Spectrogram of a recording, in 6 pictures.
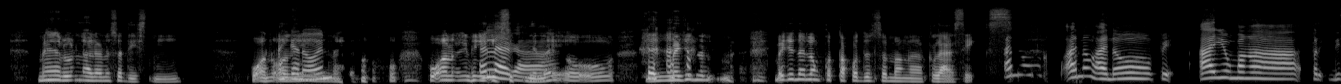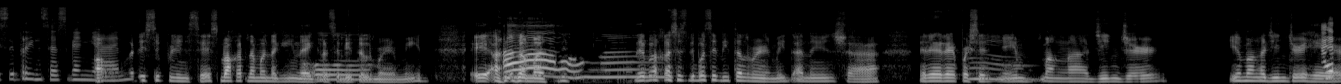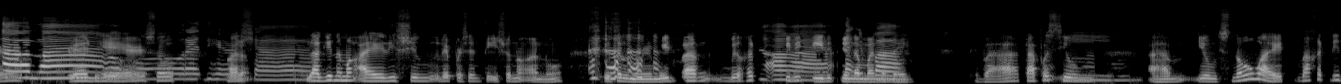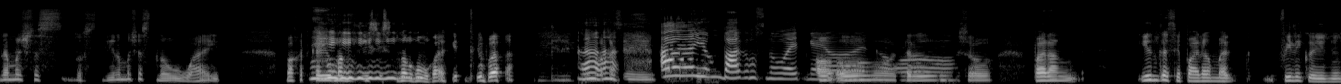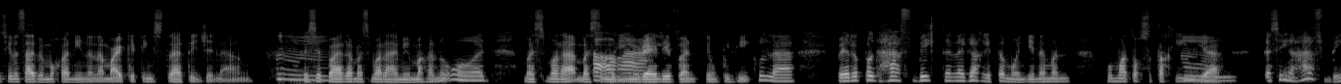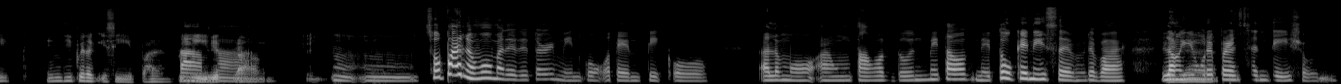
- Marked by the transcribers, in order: surprised: "Ay, gano'n?"; laughing while speaking: "nahilo ko"; laugh; other background noise; laughing while speaking: "ano naman di"; drawn out: "tama"; laugh; giggle; laughing while speaking: "Snow White, 'di ba?"; laugh; in English: "half-baked"; in English: "half-baked"; in English: "tokenism"
- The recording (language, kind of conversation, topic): Filipino, podcast, Bakit mas nagiging magkakaiba ang mga pelikula at palabas sa panahon ngayon?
